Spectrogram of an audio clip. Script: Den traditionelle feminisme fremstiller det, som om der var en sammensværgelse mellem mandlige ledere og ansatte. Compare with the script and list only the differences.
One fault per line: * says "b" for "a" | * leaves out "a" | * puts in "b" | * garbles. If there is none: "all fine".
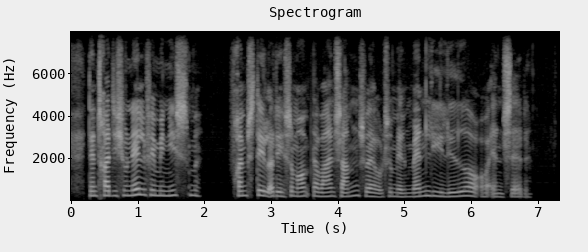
all fine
